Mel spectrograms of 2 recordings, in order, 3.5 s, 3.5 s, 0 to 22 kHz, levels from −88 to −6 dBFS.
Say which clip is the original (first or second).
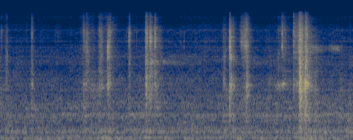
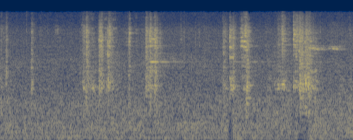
second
